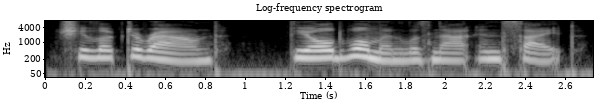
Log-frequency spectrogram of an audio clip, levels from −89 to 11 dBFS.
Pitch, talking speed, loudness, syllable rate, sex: 205 Hz, 220 wpm, -16 LUFS, 5.7 syllables/s, female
